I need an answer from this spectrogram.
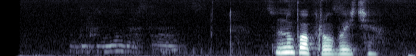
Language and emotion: Russian, neutral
